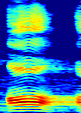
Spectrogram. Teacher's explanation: आ बोलते तो पूरा मुख खुलता है, विवृत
